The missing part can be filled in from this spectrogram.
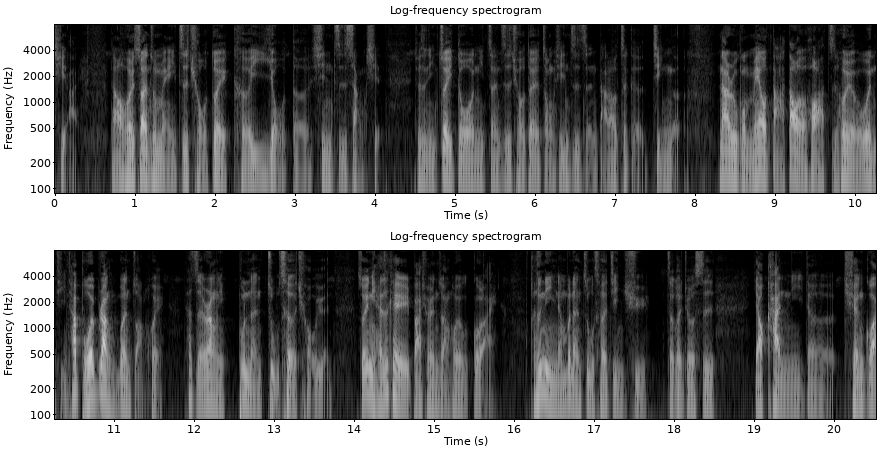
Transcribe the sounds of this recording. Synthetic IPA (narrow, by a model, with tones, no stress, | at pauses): t͡ɕʰi˨la̰˧˦ɪ | ɻa˧˥nxo˥˧ʊxwe˥˧ɪswa˥˧nʈ͡ʂʰu˥me˨˩ɪi˧˥t͡sɹ̩˥˦t͡ɕʰjo˧˥ʊt̪we˥˩ɪkʰə˧˦i˧˦jo˨˩ʊd̪̥ə̰˦ɕi˦nt͡sɻ̩˥˦ʂɑ˥˧ŋɕjɛ̰˥˩n | t͡ɕjo˥˧ʊʂɻ̩˥˩ni˨˩t͡swe˥˩ɪt̪wɔ˦ni˨˩t͡sə˨˩ŋt͡sɹ̩˧˥t͡ɕʰjo˧˥ʊt̪we˥˩ə˩t͡sɔ˧˥ŋɕi˦nt͡sɻ̩˥˦t͡s̩˨˩ə˨˩t̪a̰˧˥t̪ɑ˥˧ʊʈ͡ʂɤ˥˩ɡə̰˩t͡ɕi˦˥ŋə̰˧˦ | na˥˨ɻu˧˥kwɔ˨˩me˧˥ɪjo˨˩ʊt̪a˧˥t̪ɑ˥˨ʊd̪ə˩xwa˥˧ʈ͡ʂɻ̩˨˩we˥˩ɪjo˨˩ɡə˦wə˥˩nt̪ʰi˨˦t̪ʰa˥pu˧˥we˥˧pu˥ɻɑ˥˩ŋni˨pu˥˩nə˧˦nt͡swa̰˨˩nxwe˥˩ɪ | t̪ʰa˥t͡s̩˨˩˧ɻɑ˥˩ni˨˩pu˥˩nə˧˦ŋt͡su˥˧t͡sʰɤ˥˨t͡ɕʰjo̰˧˥ʊɥɛ̰˧˦n | swɔ˧˥i˨˩ni˨˩a˧˥ʂ̩ɻ̩˥˩kʰi˨˩pa˨˩t͡ɕʰo˧ʊɥɛ˧˥nt͡swa˨˩nxwe˥˧kwɔ˥˩la̰˧˦ɪ | kʰə˨˩ʂɻ̩˥˩ni˨˩nə˧˦ŋp̬u˥˨nə˧˦ŋt͡su˥˧t͡sʰɤ˥˧t͡ɕi˥˧nt͡ɕʰy˥˩ | ʈ͡ʂə˥˩ɡə˩t͡ɕjo˥˧ʊʂɻ̩˥˩ | jɑ˥˧ʊkʰa˥˩nni˨˩d̪ə˦t͡ɕʰɥɛ˧˥nkwa˨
